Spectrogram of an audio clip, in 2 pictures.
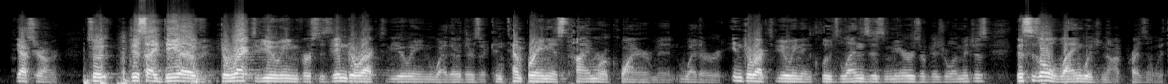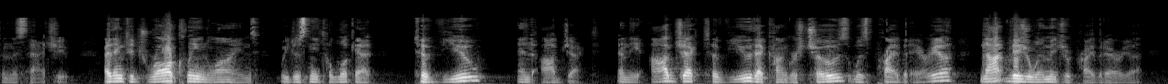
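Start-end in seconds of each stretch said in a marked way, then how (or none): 0.1-12.3 speaking up, louder and clearer. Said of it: "But do please speak up".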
